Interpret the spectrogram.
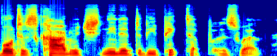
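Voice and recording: A man speaks with vocal fry and a slightly husky edge. The sound is dry and close, with no echo.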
